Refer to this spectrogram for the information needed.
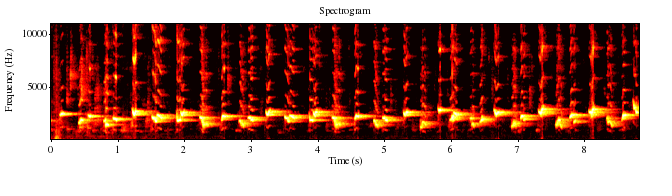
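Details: Sooty-headed bulbul in breeding condition keeps up a long ropel song of crisp, whistled chirps in rolling pairs, steady and uninterrupted for nearly nine seconds.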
